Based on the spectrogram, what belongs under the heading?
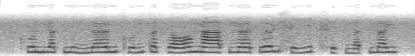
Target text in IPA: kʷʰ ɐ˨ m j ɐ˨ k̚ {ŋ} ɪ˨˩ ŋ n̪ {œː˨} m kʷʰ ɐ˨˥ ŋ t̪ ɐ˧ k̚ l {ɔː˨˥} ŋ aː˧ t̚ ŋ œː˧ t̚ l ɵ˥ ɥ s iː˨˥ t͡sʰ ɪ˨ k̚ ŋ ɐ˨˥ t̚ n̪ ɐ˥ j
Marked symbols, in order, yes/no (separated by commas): yes, no, yes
